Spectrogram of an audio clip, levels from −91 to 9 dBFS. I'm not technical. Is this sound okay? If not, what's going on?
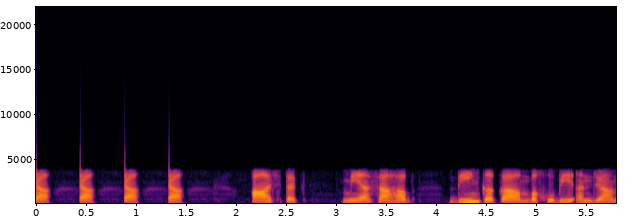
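No. Right from the start, something in the chain, most likely the player or the stream, stalled and kept replaying the last bit of speech it held. This is a broken-record loop: a piece about 0.44 seconds long repeats three times back to back, already under way when the clip opens and ending at 1.78 s. Whatever should have been heard during that stretch is gone. The narrow, phone-like sound throughout comes from ordinary telephone coding.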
